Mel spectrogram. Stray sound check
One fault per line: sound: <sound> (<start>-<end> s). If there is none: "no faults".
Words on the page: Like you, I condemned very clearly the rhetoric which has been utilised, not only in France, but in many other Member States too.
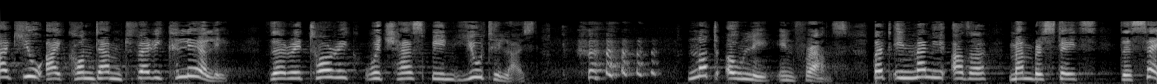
sound: laugh (5.6-6.6 s)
